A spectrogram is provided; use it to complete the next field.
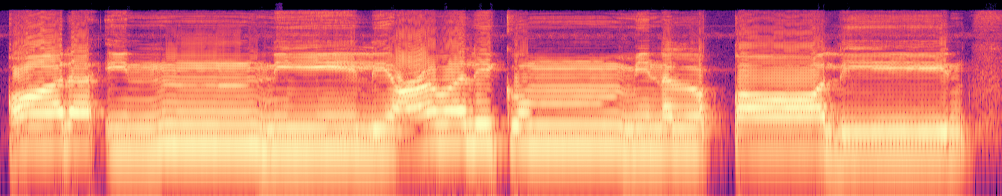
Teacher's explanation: میم ساکن کے بعد میم ہے تو یہاں پر بھی ادغام شفوی کریں گے یعنی غنہ کریں گے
